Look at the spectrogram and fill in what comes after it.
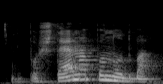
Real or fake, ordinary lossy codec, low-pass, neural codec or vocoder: real; none; 7.2 kHz; none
